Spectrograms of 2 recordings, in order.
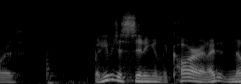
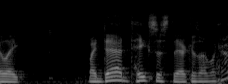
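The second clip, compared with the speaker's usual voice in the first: usual speaking voice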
